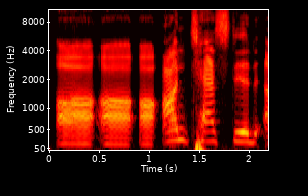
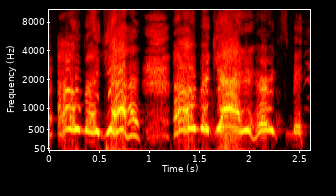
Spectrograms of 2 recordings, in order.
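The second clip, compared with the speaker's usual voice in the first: high, loud hammed-up wail; exaggerated high-pitched cry of pain; mock pained screaming; 8 dB louder than usual. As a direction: shriek as if being electrocuted, half laughing. Cartman acted being shocked, in pain.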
